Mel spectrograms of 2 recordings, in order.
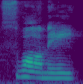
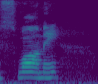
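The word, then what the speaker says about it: Suomi: year's four nations because right I knew that Swami is how you say Finland in Finnish.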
